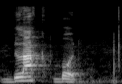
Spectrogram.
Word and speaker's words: blackboard: Now, words that are stressed in the primary syllable, in the first syllable, words that are stressed in the first syllable, like blackboard. The black is the one that is stressed.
